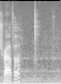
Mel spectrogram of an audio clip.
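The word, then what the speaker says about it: Трава: And there, I think we do emphasize on last syllable.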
